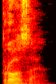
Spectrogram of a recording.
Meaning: 1. prose 2. prosaic aspect, monotony
- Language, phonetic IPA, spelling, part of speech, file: Russian, [ˈprozə], проза, noun, Ru-проза.ogg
